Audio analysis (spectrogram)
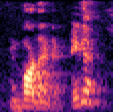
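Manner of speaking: softly echoed important है; quiet repeat. Shown as a demonstration. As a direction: drop the voice and repeat important है to let it sink in.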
